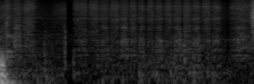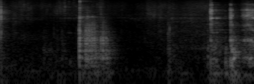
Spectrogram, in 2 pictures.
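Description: Abrasive fleece wrapped around a block, rubbed back and forth over a putty-filled patch in walnut veneer to take off the excess filler and level it. The strokes are quick and even at first, then a few louder swipes come about three and four seconds in.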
